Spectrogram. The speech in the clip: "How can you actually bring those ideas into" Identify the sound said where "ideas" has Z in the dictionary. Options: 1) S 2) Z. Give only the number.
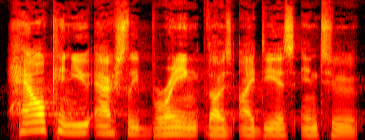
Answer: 2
